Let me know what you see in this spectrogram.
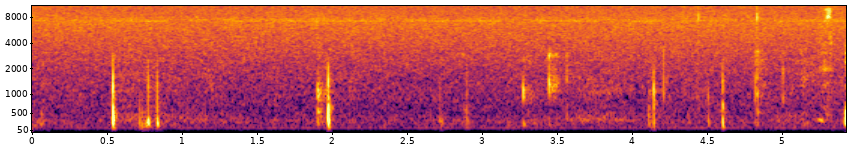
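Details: Three-day-old newborn named AJ with hiccups: soft, brief hiccup catches at irregular intervals, some faint, in a quiet room.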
